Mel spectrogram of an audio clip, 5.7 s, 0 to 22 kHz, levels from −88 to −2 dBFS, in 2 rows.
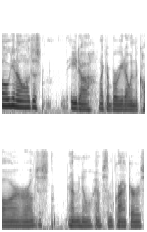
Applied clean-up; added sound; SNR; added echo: none; none; none; none.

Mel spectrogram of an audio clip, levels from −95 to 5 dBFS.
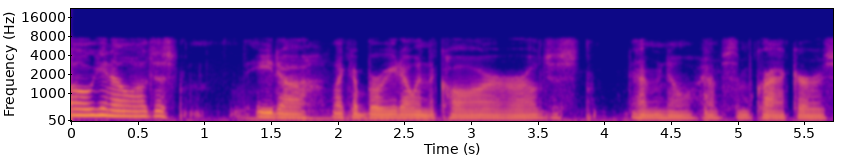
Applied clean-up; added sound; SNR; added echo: none; Bowed string instrument; 18 dB; none.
